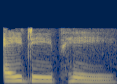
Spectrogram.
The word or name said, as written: ADP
